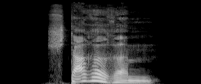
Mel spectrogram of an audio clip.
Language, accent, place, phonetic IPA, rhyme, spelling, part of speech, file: German, Germany, Berlin, [ˈʃtaʁəʁəm], -aʁəʁəm, starrerem, adjective, De-starrerem.ogg
- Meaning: strong dative masculine/neuter singular comparative degree of starr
